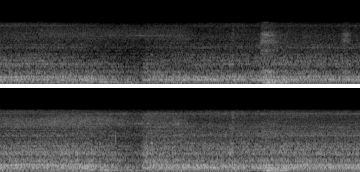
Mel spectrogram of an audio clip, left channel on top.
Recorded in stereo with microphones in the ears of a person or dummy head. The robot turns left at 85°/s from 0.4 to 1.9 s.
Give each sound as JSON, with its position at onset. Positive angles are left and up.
{"t": 0.0, "sound": "an engine running", "azimuth_deg": -25, "distance_m": 1.7}
{"t": 2.6, "sound": "breathing", "side_deg": 45, "distance_m": 2.0}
